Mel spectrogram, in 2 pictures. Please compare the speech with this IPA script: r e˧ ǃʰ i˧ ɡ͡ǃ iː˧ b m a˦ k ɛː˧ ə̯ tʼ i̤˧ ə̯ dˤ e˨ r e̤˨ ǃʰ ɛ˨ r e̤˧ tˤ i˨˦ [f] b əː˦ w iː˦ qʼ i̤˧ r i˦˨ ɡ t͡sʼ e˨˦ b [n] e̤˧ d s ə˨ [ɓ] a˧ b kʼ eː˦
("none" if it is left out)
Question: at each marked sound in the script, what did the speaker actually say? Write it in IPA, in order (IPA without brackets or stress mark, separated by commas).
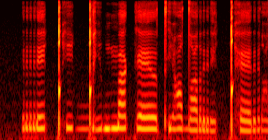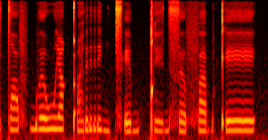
f, ǃ, f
